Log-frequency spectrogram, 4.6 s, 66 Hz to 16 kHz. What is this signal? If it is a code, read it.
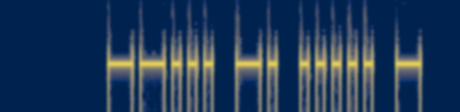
Morse code, heard as a keyed tone, about 15 wpm, 700 Hz. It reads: 7N5T
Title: Common Cut Numbers - 4-Digit 15wpm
